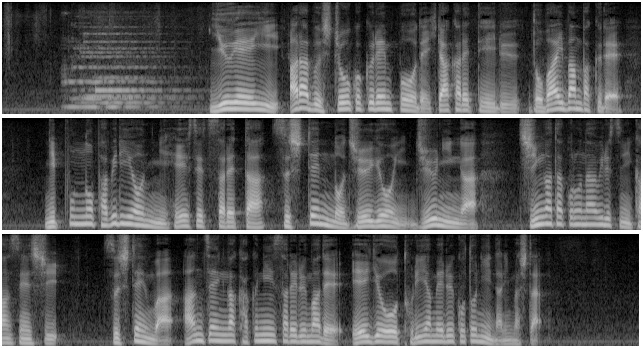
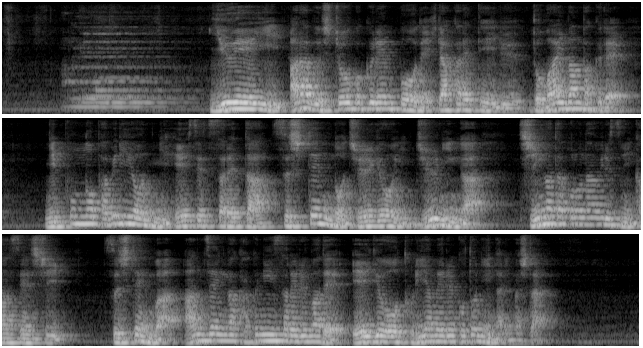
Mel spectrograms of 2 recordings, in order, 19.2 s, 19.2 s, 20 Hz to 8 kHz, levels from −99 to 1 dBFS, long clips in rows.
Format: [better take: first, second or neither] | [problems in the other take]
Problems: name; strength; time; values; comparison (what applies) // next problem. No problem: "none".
first | room echo; dies away in 0.6 s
